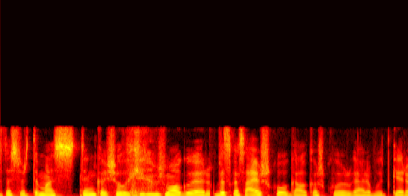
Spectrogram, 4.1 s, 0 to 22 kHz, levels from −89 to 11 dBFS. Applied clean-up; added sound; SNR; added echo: none; none; none; none.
